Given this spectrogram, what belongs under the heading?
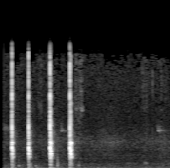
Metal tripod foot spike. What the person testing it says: when the tripod is fully extended or even when it's fully compacted and you knock it around you can hear the loose part in the bottom reverberate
